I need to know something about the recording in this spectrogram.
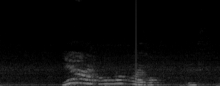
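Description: A single drawn-out vocal call, about a second long, begins just over half a second in; it rises and then falls in pitch. A sharp click sounds during it.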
